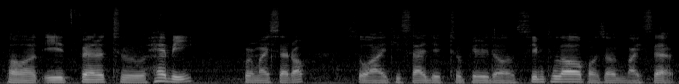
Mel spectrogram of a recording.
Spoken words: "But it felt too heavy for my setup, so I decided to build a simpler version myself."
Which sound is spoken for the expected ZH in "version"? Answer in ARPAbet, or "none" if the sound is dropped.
Z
